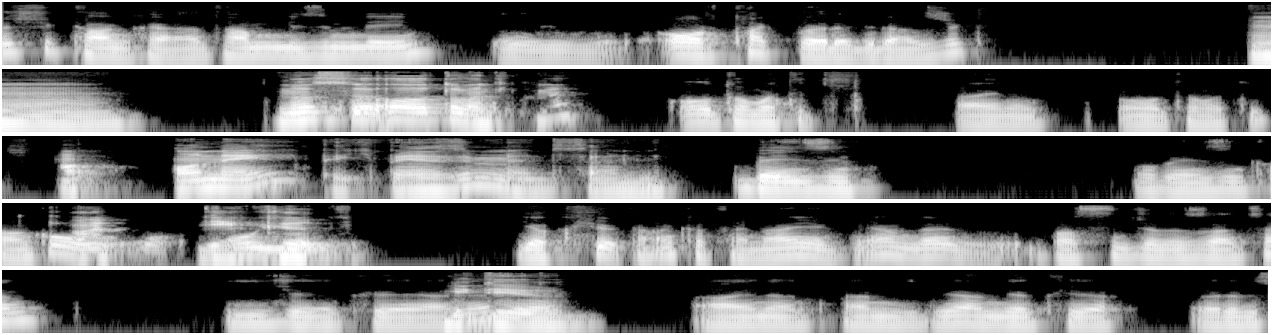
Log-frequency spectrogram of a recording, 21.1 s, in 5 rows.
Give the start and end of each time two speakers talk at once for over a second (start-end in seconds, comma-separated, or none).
none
